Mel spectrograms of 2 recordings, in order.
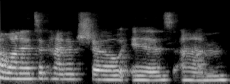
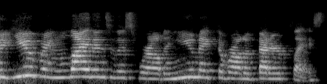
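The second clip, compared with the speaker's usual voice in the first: demo yell; 6 semitones higher than usual. Shown as a demonstration. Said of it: "That's usually what I yell".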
